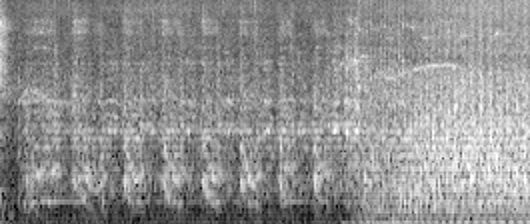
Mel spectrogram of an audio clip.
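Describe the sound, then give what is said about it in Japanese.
A propeller aircraft engine starting: several rhythmic cranking pulses, then the engine catches and settles into a loud, steady, continuous roar that lasts to the end. “プロペラ始動。”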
